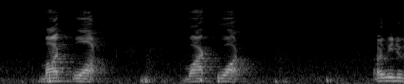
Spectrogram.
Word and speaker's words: Marquardt: Mark, how do you pronounce his last name? Marquardt.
